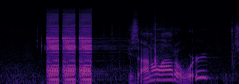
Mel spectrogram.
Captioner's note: alarm buzzes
